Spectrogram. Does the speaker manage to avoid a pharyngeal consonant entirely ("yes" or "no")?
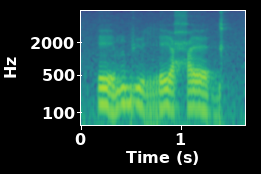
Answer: no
